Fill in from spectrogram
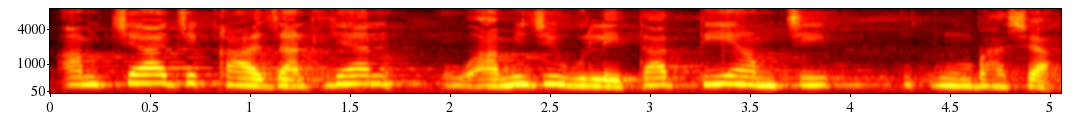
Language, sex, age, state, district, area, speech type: Goan Konkani, female, 45-60, Goa, Canacona, rural, spontaneous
